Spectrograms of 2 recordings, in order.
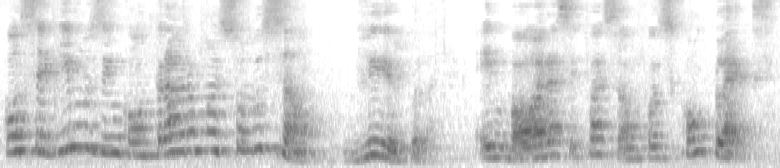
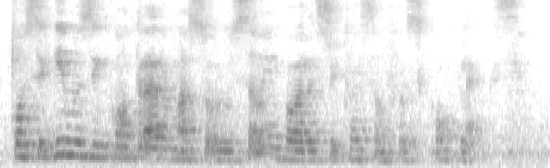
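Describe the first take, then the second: First: There is a pause before 'embora'. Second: It runs straight on without a pause. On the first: "eu posso colocar uma pausa no lugar" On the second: "falar tudo junto"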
